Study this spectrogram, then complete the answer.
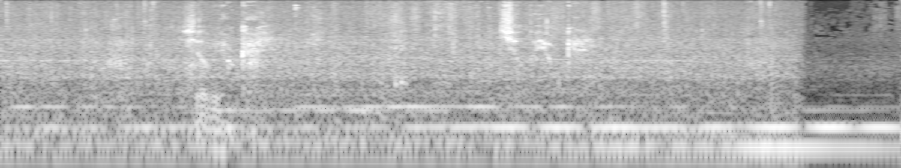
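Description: A man answers calmly and reassuringly.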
